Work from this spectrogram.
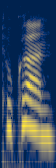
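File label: "tukan" nominative, Archi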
